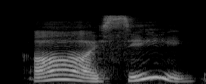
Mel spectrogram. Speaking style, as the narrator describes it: exclaimed Grimaudan

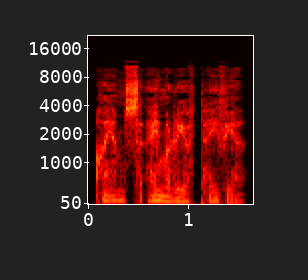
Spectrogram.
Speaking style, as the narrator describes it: he whispered

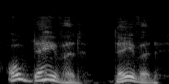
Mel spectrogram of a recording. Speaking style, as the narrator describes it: she sobbed

